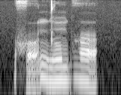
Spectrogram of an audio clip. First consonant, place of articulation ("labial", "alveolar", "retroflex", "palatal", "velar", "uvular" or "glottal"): velar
